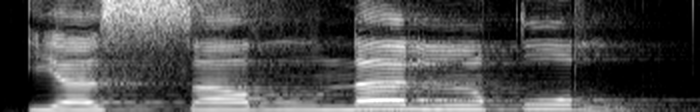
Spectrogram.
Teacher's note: Sebab alif lam menghadapi huruf qamariah yaitu qof. Cara bacanya lam dibaca dengan izhar atau jelas.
